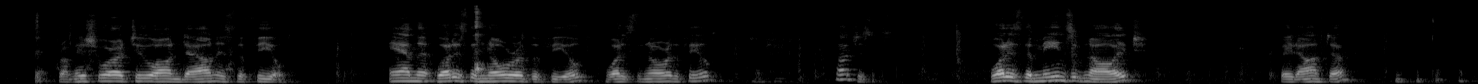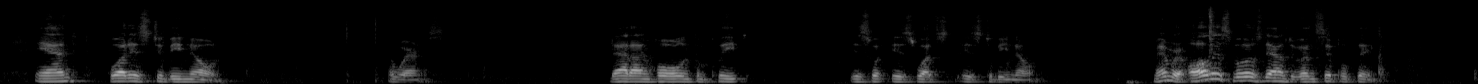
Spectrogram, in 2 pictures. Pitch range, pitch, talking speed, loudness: 125-145 Hz, 135 Hz, 125 wpm, -34 LUFS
